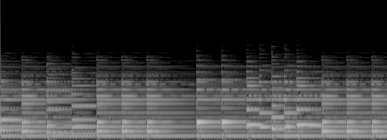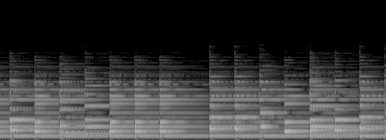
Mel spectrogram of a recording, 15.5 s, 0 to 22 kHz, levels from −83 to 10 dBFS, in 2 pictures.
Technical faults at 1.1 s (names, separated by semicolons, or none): none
